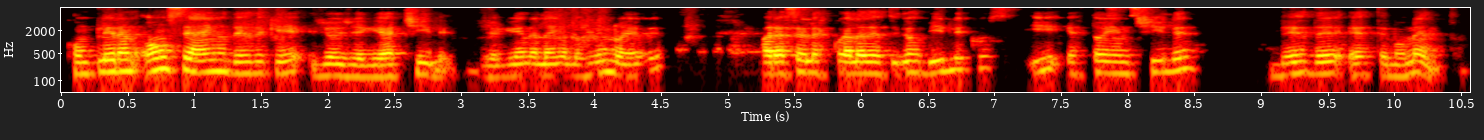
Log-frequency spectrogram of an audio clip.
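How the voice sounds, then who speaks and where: A man's voice: on the high side, normal speed, a little mellow, reverberant. A man from Brazil, a native Portuguese speaker, teaching an online Bible study over a video call. He talks earnestly, with frequent fillers and restarts.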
